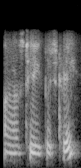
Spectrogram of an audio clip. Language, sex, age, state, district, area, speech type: Kashmiri, male, 30-45, Jammu and Kashmir, Budgam, rural, conversation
